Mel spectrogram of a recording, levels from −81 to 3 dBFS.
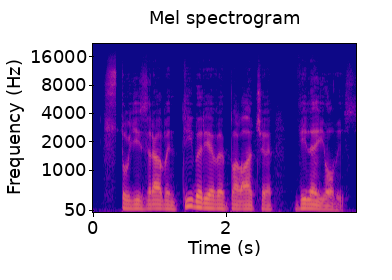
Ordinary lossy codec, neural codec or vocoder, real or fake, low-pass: none; codec, 44.1 kHz, 3.4 kbps, Pupu-Codec; fake; none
